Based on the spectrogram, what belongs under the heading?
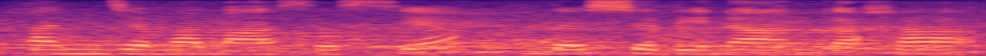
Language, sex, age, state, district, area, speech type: Sanskrit, female, 18-30, Kerala, Thrissur, rural, spontaneous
